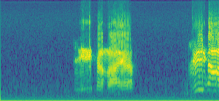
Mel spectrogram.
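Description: A person's voice in two short murmured bits: one about a second and a half in, lasting about a second, and another starting just before the end. A steady background hiss runs beneath.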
